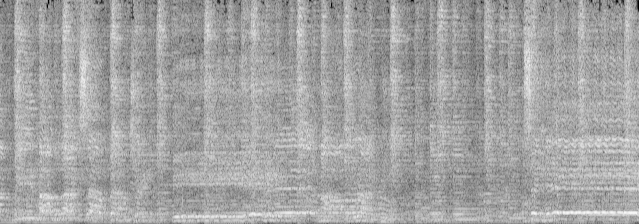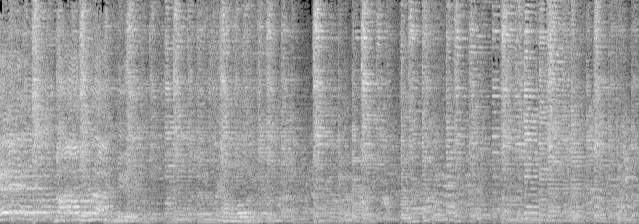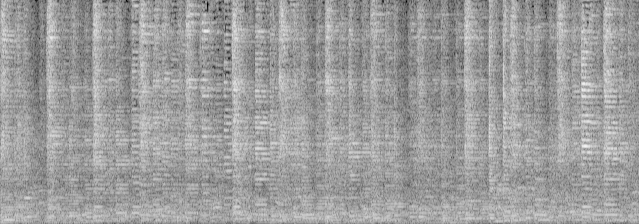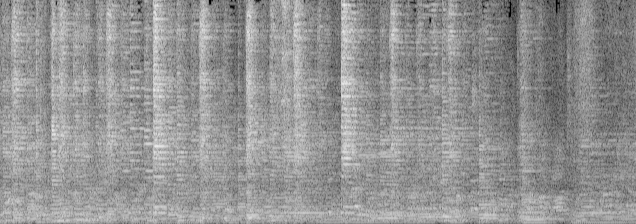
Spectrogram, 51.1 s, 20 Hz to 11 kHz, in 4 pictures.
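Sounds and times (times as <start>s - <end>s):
acoustic guitars strumming: 0.0s - 51.0s.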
